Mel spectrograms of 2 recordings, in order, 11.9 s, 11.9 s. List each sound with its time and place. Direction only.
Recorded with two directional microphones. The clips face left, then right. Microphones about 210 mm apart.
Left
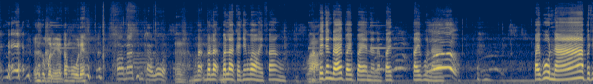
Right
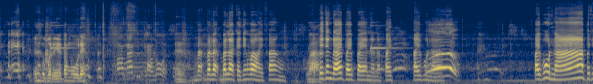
0.1 s chuckle: 45° left (ahead or behind)
0.6 s speech: 10° right (ahead or behind)
2.3 s speech: 40° left (ahead or behind)
3.9 s speech: 10° left (ahead or behind)
10.7 s speech: 10° left (ahead or behind)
